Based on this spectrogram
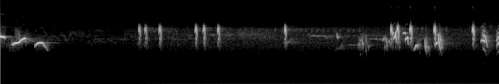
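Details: Lesser spotted woodpecker feeding its young: a few slurred notes, a quiet gap, then sparse pairs of short high ticks building to a brief flurry of chirps.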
